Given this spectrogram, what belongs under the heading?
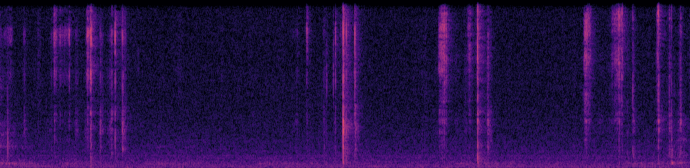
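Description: Scissors snip through crochet yarn while a pompom is made, a few clusters of crisp, close clicking cuts in otherwise quiet surroundings.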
